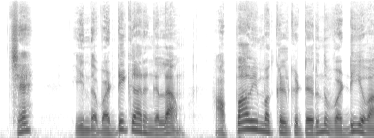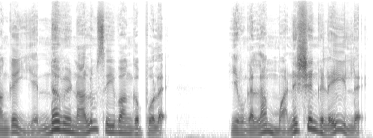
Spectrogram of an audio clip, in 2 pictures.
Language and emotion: Tamil, disgusted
